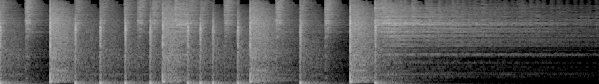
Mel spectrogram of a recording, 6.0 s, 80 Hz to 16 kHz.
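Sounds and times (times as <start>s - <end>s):
drums processed with ReaComp: 0.0s - 5.9s.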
